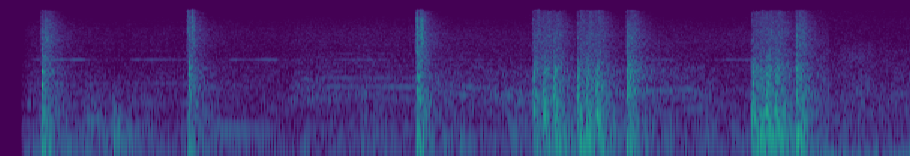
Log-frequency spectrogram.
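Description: Sound effects of an animated countdown intro: a few sharp hits with faint lingering tones between them, a quick run of hits about three and a half seconds in, and a last short burst at about five seconds.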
